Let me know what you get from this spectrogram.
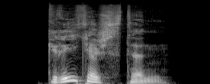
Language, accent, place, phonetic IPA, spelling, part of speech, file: German, Germany, Berlin, [ˈɡʁiːçɪʃstn̩], griechischsten, adjective, De-griechischsten.ogg
- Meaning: 1. superlative degree of griechisch 2. inflection of griechisch: strong genitive masculine/neuter singular superlative degree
